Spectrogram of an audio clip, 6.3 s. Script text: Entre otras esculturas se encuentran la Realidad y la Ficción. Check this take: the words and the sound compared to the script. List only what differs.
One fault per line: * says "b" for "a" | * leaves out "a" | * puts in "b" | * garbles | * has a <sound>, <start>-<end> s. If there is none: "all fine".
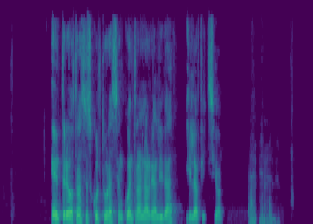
* has a laugh, 5.0-5.6 s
